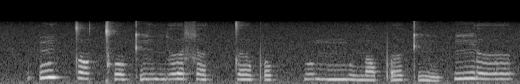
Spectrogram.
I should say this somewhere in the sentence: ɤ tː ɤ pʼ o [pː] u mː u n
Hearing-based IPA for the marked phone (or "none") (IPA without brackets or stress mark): pː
